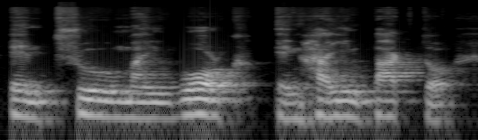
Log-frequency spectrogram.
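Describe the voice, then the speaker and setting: This is a man talking. He speaks in a Spanish accent. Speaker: artist and faith-based HIV program director. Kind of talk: panel discussion. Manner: halting.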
